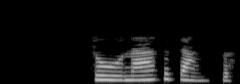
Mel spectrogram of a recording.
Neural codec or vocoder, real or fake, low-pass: none; real; 3.6 kHz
